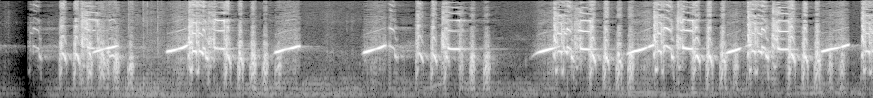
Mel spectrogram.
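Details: A female francolin in Rahim Yar Khan, Punjab, Pakistan, gives harsh, grating calls in quick bursts, each ending in a rising squeaky note, repeated about every second in several clustered runs.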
